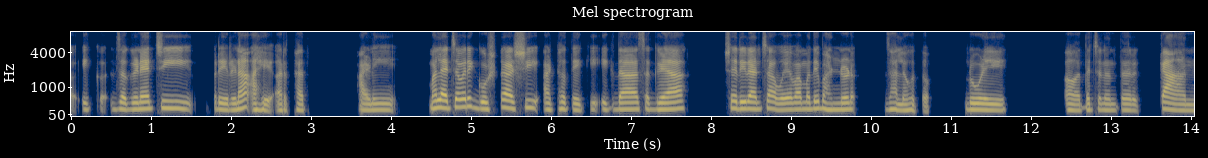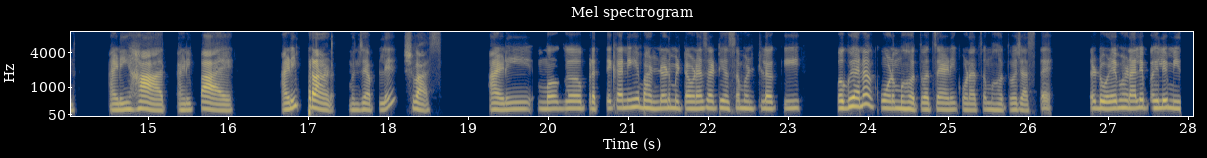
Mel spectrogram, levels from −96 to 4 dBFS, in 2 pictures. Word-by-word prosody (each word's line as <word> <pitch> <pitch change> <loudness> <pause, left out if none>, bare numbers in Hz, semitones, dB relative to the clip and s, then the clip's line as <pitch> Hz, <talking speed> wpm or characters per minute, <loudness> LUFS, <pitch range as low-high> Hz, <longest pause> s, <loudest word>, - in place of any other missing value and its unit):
एक 180 0 -8 0.2
जगण्याची 200 +2 +2 0.3
प्रेरणा 180 0 +2
आहे 175 -2 +1
अर्थात 165 -1 -4 0.7
आणि 170 0 -1 0.5
मला 225 +2 +5
याच्यावर 245 +4 +4
एक 265 - +2
गोष्ट 195 +4 -1
अशी 225 +1 +3
आठवते, 185 -1 -3
की 185 +3 -11
एकदा 190 +1 +3
सगळ्या 185 +2 +3 0.6
शरीरांच्या 200 0 +3
अवयवामध्ये 190 +2 +1
भांडण 185 -2 0 0.4
झालं 175 -3 -2
होतं. 170 -1 -6 0.5
डोळे 170 -2 +2 0.8
अ, 165 -2 0
त्याच्यानंतर 170 -1 -4 0.3
कान 165 -5 +3 0.5
आणि 175 +2 +1
हात 190 -5 +6 0.2
आणि 170 +1 -2
पाय 170 -6 +5 0.6
आणि 190 +6 +3
प्राण 200 -9 +7 0.2
म्हणजे 175 +1 -4
आपले 175 - -3 0.2
श्वास. - - -1 0.6
आणि 185 +2 0
मग 200 +1 -2 0.3
प्रत्येकाने 220 +3 -1
हे 250 - +2
भांडण 215 -2 0
मिटवण्यासाठी 210 +1 0
असं 215 +1 -3
म्हटलं, 205 -1 -1
की 215 +1 -3 0.5
बघूया 250 +6 +5
ना 330 +1 +3
कोण 215 -1 0
महत्त्वाचं 190 -2 -1
आहे 185 - +1
आणि 180 +1 -4
कोणाचं 175 0 -6
महत्त्व 175 0 -6
जास्त 160 -3 -7
आहे. - - -4 0.5
तर - - -1
डोळे 210 0 +3
म्हणाले 225 0 +1
पहिले 220 +1 +3
मीच 215 -2 -1
190 Hz, 120 wpm, -23 LUFS, 175-210 Hz, 0.8 s, प्राण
